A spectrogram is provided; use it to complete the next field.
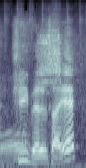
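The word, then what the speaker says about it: Schiebel: 오스트리아, 자, 아까 발음 주의하셔야 되겠죠? 쉬벨사입니다. 쉬벨. 쉬벨사의 캠콥터 S300을 바탕으로 한화 시스템이 합작해서 개발하는 무인기가 되겠습니다.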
